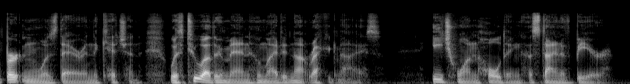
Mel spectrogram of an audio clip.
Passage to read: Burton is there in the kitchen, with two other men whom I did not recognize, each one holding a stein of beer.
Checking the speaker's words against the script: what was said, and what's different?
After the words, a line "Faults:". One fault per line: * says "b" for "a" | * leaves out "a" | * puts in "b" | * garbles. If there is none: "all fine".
Burton was there in the kitchen, with two other men whom I did not recognize, each one holding a stein of beer.
Faults:
* says "was" for "is"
